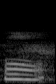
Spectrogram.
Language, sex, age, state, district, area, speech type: Assamese, female, 18-30, Assam, Tinsukia, urban, spontaneous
